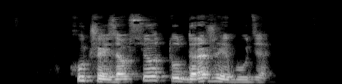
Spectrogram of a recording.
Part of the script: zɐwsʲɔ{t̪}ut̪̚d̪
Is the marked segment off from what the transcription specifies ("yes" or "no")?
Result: no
